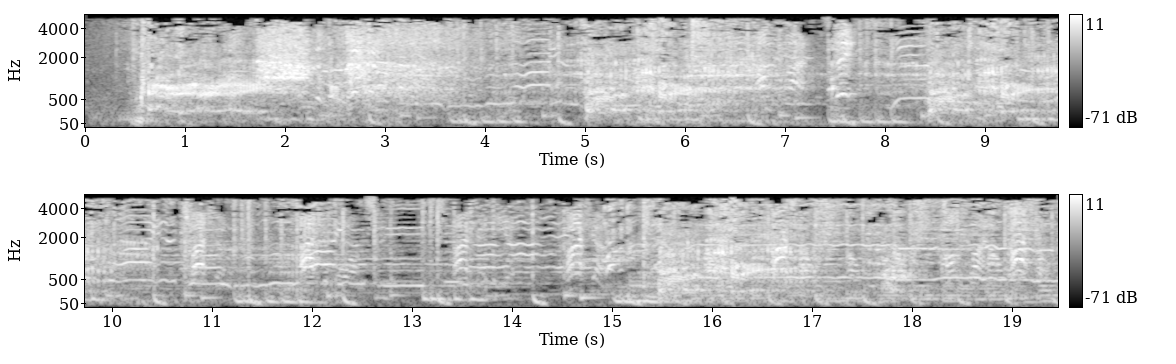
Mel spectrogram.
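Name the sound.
lion roaring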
